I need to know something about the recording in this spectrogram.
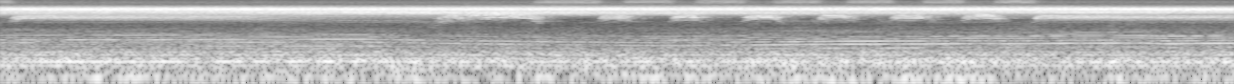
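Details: Cicada chorus by Lake Kamo in Sado City, Niigata, Japan: a persistent high buzz, joined midway by a run of quick regular pulsed bursts that fades out again, over faint sustained lower tones.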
